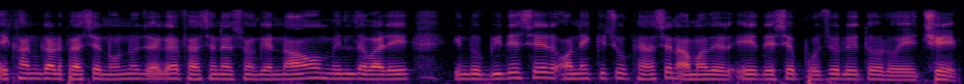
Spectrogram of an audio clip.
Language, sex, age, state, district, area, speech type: Bengali, male, 18-30, West Bengal, Nadia, urban, spontaneous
